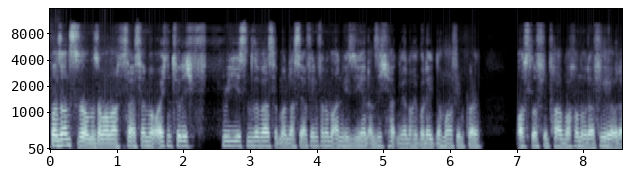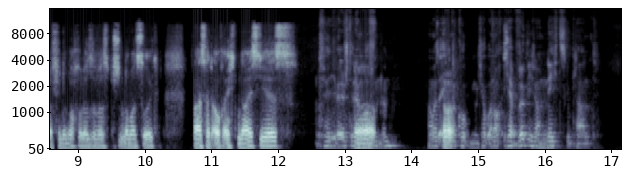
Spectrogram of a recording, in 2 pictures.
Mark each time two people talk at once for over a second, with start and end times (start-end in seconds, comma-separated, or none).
none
